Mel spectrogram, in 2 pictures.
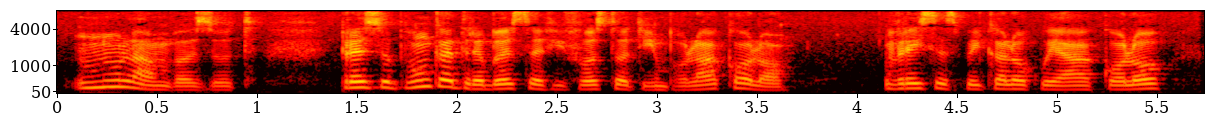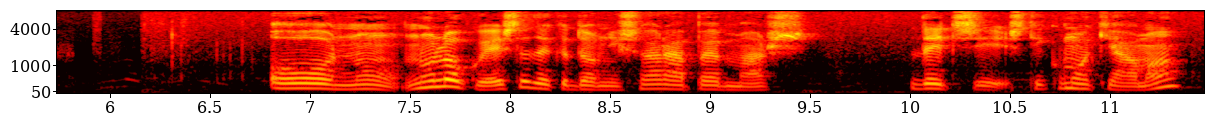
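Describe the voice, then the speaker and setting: A man's voice: a little high, animated. Man reading a mystery audiobook. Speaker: audiobook reader. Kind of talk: scripted audiobook narration.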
